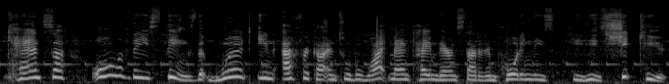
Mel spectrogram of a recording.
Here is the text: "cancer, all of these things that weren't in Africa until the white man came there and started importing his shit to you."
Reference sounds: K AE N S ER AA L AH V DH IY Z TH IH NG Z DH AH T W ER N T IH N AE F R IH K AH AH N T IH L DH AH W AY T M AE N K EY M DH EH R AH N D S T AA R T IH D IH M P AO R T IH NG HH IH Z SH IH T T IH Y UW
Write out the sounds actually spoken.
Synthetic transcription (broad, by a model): K AE N S ER AA L AH V DH IY Z TH IH NG Z DH AH T W ER N T IH N AE F R IH K AH AH N T IH L DH AH W AY T M AE N K EY M DH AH R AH N S T AA R T IH D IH M P AO R T IH NG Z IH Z SH IH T T IH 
